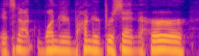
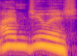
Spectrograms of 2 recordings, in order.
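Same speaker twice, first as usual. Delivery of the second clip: mock tearless sobbing, pitched much higher; 6 semitones higher than usual. Describing a woman in a video, acting out her words: imitating fake crying. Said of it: "like fake crying".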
